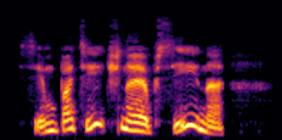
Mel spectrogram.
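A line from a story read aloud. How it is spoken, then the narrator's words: Strange muttering tone. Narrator (Russian): пробормотал Зигфрид, но тон его был странным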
